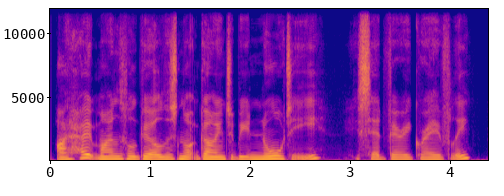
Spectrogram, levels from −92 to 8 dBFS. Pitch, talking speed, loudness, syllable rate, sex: 180 Hz, 205 wpm, -19 LUFS, 5.0 syllables/s, female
